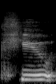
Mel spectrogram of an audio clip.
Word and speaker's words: Kabbalah: So the Qabbalah, she pronounced it, and she said that is Kabbalah. She pronounced it in her throat, and it means to receive Allah.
